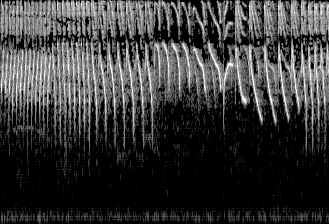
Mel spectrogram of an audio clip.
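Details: Canary singing to stimulate birds: a quick high trill that slows into sweeping downward whistles, then twisting rising-falling notes and spaced descending slurs.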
